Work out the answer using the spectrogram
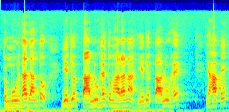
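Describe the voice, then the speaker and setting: A man's voice: fairly high pitch, steady tone, moderate pace, highs cut off. A man teaching a grammar lesson in Hindi, who repeats key terms and keeps asking the children questions. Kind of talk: classroom lesson on pronunciation.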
